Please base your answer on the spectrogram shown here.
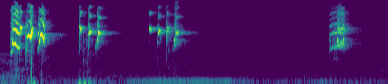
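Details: Lovebird singing: short bursts of harsh, high, scratchy chirps, a cluster at the start, then two more groups, and a lone chirp after a pause of about a second.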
